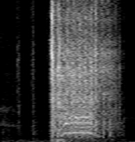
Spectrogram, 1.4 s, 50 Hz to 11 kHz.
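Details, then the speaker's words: 1979 Chevrolet C10 squarebody, 350 V8, starter being tightened to check shimming; one sharp metallic clash, then silence, no cranking. Starter Bendix comes out and hits but doesn't turn the flywheel. "all right y'all if y'all see that Bendix is coming out but it's just not turning"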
